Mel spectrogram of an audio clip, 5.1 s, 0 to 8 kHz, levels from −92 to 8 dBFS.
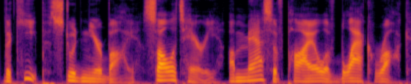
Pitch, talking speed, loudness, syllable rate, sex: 100 Hz, 130 wpm, -20 LUFS, 3.5 syllables/s, male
